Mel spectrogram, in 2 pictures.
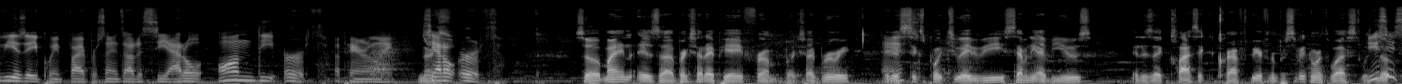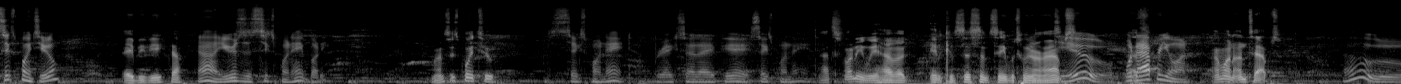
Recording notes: This week we're live from a local taproom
